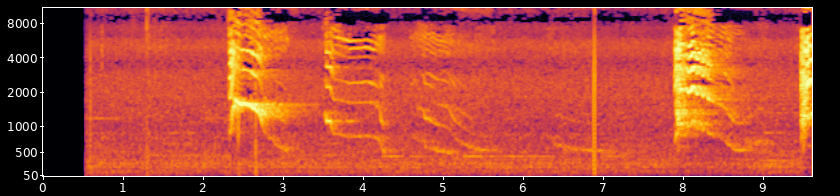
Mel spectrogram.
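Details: Young husky puppy, the owner's dog, kept behind a gate at a dog daycare because she is too young to play with the big dogs; high harmonic whines that slide downward, in separate bursts with pauses, over low room hum.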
